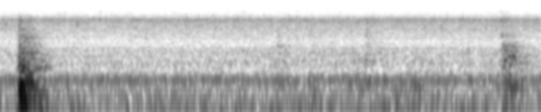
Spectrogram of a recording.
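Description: Onion and spice masala frying in oil in a wok with a steady sizzle, with two brief scrapes of a wooden spatula, one just after the start and one near the end.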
